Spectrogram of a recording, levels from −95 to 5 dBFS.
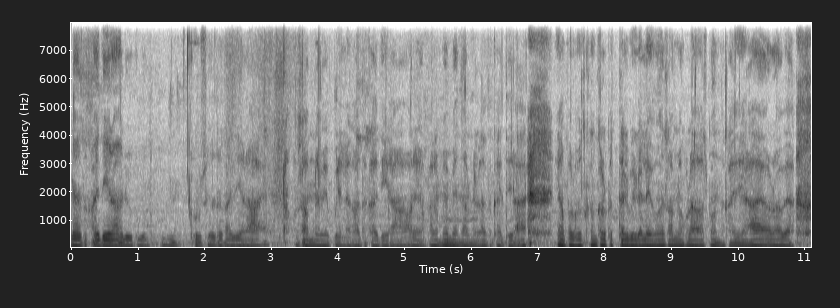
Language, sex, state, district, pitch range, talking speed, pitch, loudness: Hindi, male, Chhattisgarh, Korba, 100-105 Hz, 255 wpm, 100 Hz, -20 LUFS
